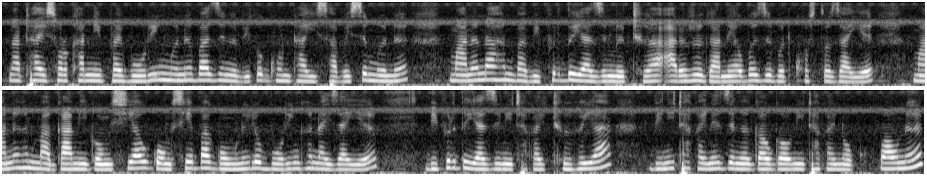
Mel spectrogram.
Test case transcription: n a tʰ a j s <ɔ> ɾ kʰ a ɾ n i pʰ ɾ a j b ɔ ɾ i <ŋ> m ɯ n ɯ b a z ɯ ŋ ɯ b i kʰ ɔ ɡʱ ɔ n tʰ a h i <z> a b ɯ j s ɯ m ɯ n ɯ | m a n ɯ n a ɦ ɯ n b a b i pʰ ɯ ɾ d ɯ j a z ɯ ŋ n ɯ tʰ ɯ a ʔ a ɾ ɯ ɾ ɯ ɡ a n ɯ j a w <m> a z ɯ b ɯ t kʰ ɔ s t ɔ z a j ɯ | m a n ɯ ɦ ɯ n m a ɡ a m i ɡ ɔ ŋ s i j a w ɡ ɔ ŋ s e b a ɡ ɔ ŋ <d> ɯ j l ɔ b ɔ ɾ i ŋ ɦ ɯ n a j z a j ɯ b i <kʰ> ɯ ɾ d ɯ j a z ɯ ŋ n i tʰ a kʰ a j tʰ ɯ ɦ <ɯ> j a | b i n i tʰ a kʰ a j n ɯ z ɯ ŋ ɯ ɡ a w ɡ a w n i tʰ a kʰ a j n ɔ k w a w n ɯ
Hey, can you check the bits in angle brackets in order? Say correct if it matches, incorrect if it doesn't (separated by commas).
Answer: correct, correct, incorrect, incorrect, incorrect, incorrect, correct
